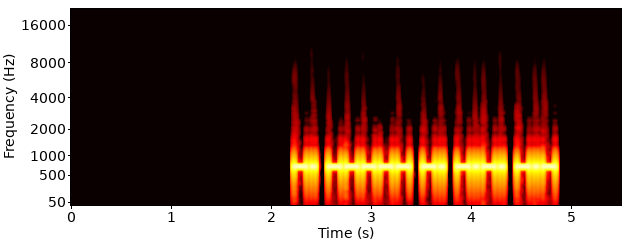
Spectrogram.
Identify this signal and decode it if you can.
Morse code, heard as a keyed tone, about 28 wpm, 700 Hz. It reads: N0NCK
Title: USA Call Signs - 5 Characters - 28wpm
